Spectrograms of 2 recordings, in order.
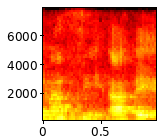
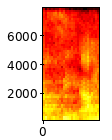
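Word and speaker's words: nasi'ah: temen-temen ya waktu itu aku pernah salah membaca bahwa ternyata riba nasi ae riba itu bacanya nasiah Ya walaupun ada petik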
